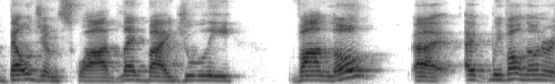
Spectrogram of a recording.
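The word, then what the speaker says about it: Vanloo: a a game Belgium Squad led by Julie vanon L uh we've all known her as Julie vanl before but apparently the correct pronunciation is Von L nonetheless Sabrina said sh at the end of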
